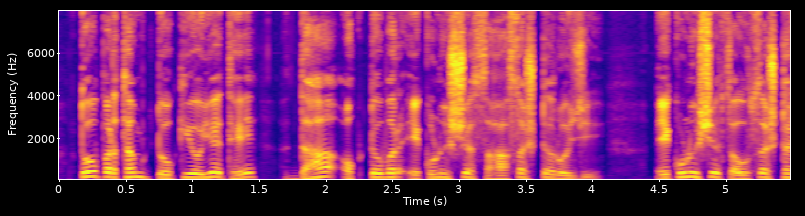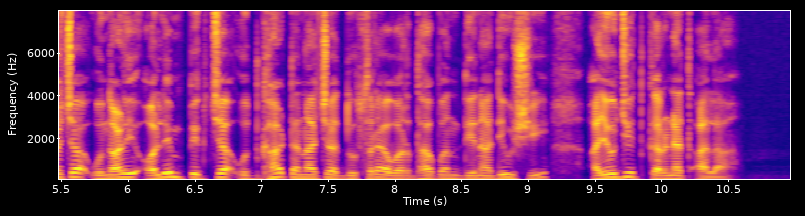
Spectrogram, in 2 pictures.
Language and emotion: Marathi, neutral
